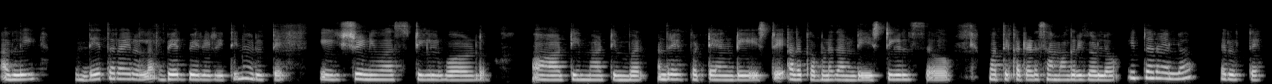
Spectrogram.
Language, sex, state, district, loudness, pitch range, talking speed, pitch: Kannada, female, Karnataka, Mysore, -17 LUFS, 210-235 Hz, 115 wpm, 220 Hz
